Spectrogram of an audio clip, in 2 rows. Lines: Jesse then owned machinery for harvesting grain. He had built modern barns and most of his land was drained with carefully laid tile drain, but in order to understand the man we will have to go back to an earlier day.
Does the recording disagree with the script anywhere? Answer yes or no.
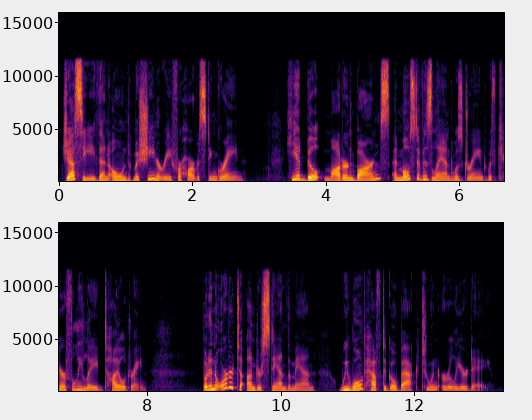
yes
